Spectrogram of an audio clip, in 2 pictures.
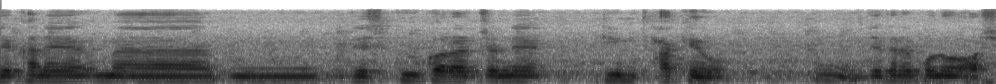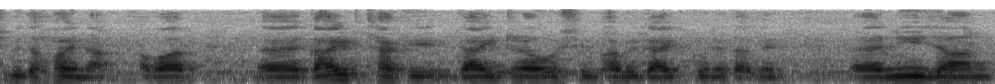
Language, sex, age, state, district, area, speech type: Bengali, male, 45-60, West Bengal, Kolkata, urban, spontaneous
